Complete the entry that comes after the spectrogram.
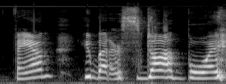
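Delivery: loud, slow, drawn-out playful yell; excited yell. Real, not acted. Gamer yelling at the romance scene, loud and slow. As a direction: shout at the screen in flustered delight.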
